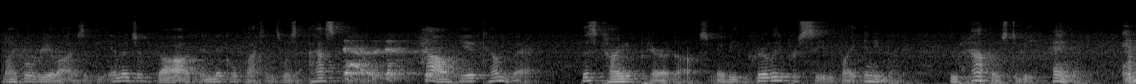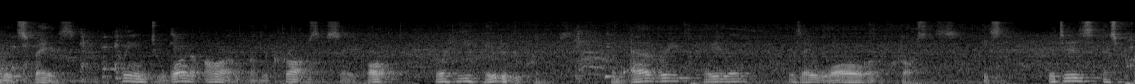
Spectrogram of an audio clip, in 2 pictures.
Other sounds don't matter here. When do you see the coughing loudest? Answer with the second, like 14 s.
4 s.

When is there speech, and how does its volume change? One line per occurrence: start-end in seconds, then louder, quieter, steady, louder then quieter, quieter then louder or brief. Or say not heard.
0.0-22.6 steady.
